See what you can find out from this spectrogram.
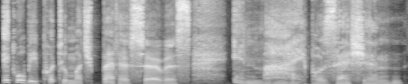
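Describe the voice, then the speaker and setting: A man's voice: fairly low pitch, big pitch swings, takes it slowly, pushed and bright, slightly rough, dry recording, clean studio sound, exaggerated voice. A man playing a smug, mocking villain in a video game, sneering as he draws out his taunts. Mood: gloating, taunting. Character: smug, mocking male villain who belittles a rival assassin.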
